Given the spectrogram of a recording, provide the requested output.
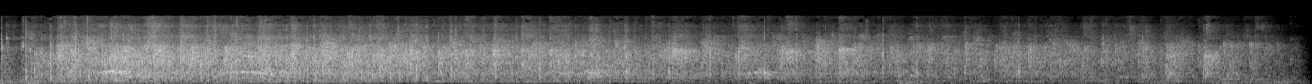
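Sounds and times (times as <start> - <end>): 
small hall applause: 0.0 - 13.1.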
